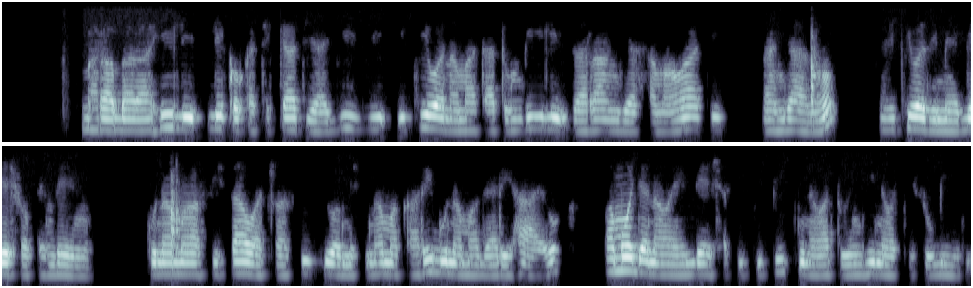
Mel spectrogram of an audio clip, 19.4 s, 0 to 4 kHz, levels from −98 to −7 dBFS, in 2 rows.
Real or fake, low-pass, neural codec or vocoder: real; 3.6 kHz; none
